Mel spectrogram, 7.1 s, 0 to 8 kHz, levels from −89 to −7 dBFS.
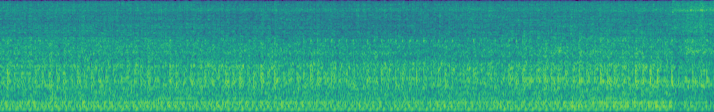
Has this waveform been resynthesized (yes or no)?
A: no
